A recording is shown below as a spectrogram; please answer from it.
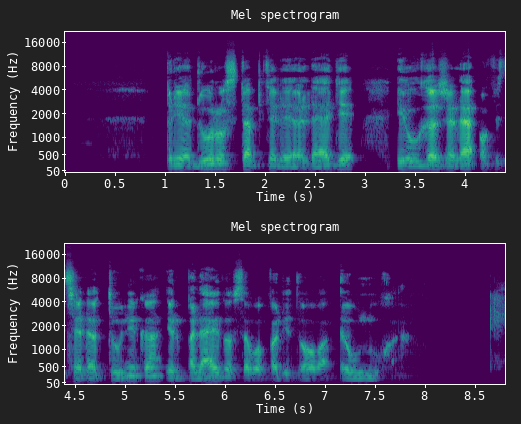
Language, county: Lithuanian, Kaunas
